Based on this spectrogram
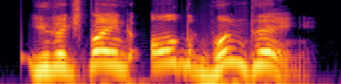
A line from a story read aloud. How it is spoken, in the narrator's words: cried the colonel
